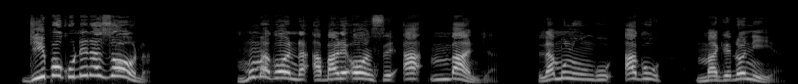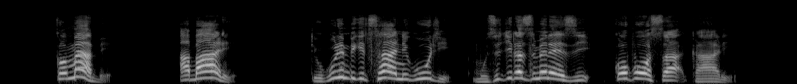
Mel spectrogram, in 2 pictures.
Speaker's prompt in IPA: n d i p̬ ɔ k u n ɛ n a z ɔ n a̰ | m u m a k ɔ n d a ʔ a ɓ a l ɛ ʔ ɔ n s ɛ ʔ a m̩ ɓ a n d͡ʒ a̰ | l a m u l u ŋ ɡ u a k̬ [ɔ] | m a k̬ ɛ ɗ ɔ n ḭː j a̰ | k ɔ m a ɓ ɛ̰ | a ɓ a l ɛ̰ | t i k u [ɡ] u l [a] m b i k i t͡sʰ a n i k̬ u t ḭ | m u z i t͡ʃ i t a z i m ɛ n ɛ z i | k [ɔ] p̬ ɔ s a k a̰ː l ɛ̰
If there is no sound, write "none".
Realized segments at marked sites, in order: u, k, i, ɔ

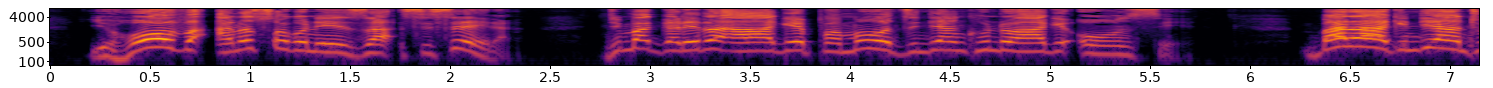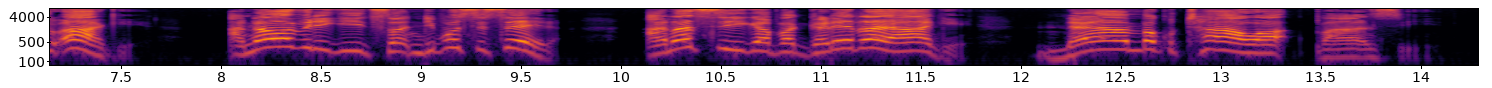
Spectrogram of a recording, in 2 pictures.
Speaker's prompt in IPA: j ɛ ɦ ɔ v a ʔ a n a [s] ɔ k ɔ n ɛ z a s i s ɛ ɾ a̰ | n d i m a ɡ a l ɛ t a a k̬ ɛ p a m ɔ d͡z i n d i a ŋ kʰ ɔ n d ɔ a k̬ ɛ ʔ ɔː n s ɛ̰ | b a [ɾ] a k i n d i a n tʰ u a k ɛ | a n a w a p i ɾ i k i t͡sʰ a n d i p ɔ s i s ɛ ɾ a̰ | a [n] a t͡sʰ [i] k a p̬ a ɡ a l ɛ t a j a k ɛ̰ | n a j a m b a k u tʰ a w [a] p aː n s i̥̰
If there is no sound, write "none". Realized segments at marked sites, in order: s, ɾ, n, i, a

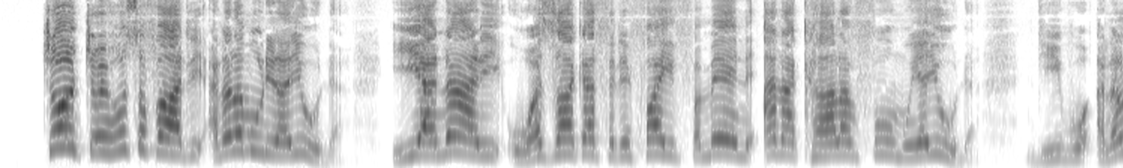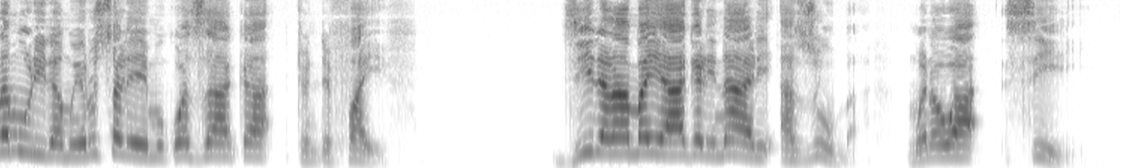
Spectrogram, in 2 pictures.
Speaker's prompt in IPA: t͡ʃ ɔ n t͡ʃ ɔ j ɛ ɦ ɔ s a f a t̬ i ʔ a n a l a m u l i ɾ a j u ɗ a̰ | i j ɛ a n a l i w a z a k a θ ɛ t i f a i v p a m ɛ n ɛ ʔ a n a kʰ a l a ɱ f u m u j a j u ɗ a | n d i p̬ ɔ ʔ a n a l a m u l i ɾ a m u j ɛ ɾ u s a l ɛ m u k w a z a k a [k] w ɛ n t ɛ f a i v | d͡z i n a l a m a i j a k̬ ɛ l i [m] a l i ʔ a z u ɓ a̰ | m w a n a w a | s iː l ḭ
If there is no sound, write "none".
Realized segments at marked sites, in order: t, n

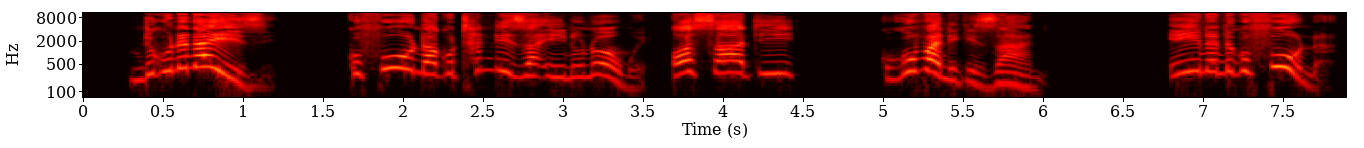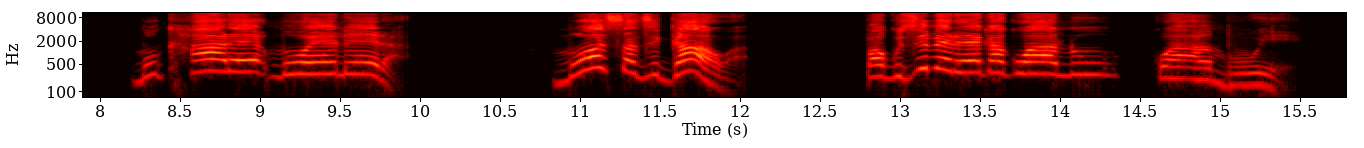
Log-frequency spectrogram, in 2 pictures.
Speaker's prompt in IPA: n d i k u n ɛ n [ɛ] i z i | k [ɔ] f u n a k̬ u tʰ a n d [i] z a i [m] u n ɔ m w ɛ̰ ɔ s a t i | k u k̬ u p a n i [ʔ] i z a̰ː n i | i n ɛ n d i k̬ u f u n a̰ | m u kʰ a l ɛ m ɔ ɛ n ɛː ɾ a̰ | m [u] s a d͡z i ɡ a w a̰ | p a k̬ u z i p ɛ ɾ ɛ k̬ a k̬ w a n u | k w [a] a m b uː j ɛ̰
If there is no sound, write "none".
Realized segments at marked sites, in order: a, u, i, n, k, ɔ, a

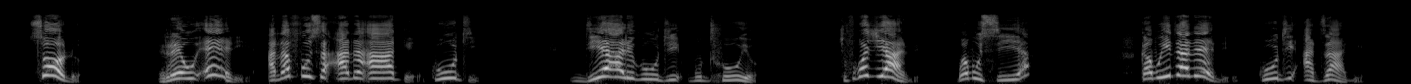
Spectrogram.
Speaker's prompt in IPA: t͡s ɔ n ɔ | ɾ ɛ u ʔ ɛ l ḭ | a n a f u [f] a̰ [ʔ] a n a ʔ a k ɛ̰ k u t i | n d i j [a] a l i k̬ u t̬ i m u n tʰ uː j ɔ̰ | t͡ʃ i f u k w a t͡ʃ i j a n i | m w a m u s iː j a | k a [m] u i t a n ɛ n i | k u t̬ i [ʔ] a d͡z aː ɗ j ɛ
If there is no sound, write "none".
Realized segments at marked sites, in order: s, ʔ, ɛ, m, ʔ

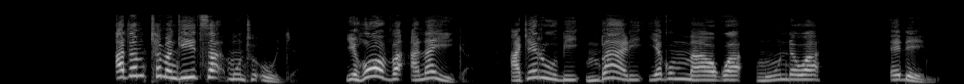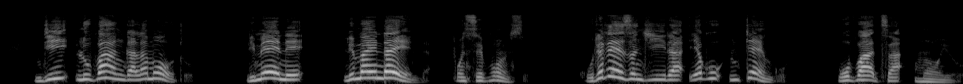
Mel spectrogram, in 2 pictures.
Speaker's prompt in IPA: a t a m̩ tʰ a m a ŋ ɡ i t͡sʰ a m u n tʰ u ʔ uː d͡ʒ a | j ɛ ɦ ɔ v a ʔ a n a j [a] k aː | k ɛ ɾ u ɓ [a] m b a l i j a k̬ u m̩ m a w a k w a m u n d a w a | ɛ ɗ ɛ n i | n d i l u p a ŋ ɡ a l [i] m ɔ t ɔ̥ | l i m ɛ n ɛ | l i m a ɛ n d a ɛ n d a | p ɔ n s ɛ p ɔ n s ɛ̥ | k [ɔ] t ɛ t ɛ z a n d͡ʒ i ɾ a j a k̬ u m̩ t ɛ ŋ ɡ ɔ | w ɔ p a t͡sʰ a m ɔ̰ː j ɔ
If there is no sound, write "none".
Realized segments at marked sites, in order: i, i, a, u

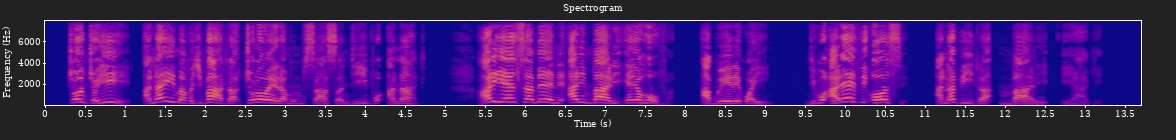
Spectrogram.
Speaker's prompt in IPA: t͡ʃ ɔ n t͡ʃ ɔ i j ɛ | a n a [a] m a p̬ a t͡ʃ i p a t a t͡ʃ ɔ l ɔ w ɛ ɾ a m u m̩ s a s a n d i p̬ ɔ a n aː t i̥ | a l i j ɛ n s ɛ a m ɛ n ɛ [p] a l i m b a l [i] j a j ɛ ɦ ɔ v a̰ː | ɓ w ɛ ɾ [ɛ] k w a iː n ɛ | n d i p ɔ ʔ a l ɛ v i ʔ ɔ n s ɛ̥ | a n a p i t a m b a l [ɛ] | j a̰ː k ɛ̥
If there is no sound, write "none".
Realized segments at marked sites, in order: i, ʔ, i, ɛ, i

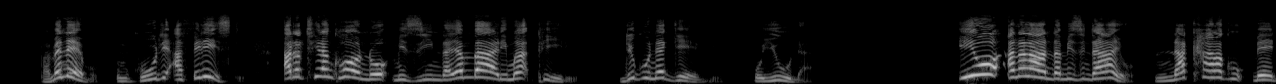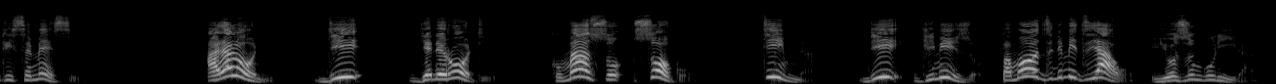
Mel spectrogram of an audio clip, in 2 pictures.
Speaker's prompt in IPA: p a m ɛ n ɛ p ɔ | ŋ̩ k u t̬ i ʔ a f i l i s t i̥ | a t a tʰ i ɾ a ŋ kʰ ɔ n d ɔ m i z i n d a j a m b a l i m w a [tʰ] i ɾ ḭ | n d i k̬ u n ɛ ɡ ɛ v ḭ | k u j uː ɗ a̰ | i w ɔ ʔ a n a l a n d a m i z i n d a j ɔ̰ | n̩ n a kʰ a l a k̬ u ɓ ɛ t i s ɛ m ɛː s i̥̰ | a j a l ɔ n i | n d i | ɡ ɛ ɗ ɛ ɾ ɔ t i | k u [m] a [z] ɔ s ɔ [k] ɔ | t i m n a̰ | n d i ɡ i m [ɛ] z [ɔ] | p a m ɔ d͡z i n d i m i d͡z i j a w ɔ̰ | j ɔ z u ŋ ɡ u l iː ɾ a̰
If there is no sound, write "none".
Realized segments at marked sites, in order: pʰ, m, s, k, i, ɔ

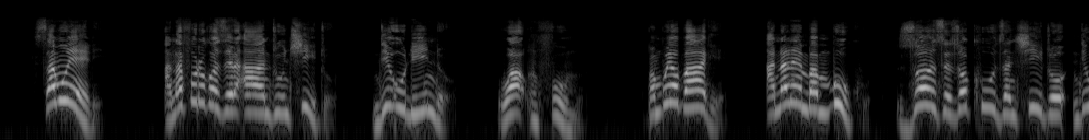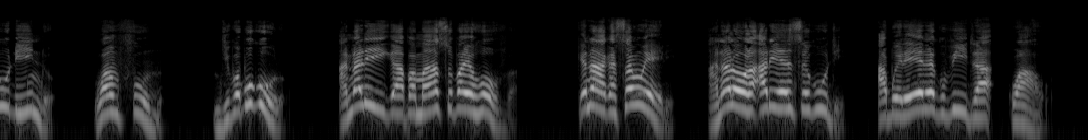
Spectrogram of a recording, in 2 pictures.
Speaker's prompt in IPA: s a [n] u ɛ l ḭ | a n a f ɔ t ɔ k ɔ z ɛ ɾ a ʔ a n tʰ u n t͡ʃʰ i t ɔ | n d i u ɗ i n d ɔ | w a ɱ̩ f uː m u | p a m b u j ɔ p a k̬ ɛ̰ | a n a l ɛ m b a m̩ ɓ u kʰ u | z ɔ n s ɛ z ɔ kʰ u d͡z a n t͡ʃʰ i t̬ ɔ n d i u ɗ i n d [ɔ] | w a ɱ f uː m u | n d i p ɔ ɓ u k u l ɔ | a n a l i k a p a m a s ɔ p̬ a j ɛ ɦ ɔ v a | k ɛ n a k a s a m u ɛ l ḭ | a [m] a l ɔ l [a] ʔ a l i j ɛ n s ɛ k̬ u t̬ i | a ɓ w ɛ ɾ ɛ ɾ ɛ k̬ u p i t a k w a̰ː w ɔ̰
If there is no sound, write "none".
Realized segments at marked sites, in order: m, ɔ, n, a

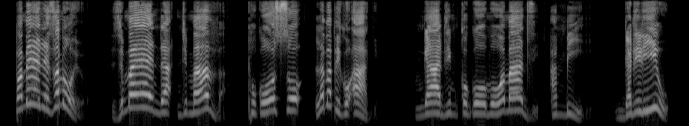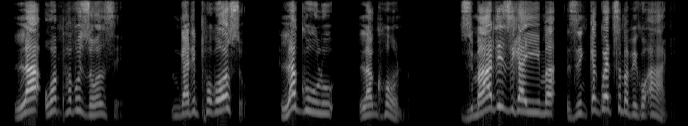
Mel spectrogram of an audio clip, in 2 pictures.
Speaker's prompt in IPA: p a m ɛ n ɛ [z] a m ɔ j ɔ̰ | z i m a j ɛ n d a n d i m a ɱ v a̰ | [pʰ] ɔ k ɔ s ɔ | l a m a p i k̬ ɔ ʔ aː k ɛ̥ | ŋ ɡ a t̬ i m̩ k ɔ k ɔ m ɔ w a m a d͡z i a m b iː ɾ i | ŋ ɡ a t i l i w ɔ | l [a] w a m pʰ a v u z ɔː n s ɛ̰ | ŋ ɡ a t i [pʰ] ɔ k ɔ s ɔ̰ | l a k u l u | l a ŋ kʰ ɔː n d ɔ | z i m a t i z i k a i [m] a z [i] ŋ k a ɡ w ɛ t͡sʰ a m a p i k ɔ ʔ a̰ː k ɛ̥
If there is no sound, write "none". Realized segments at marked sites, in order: z, pʰ, a, pʰ, m, i

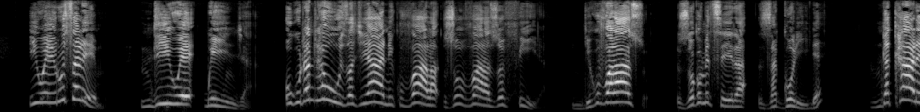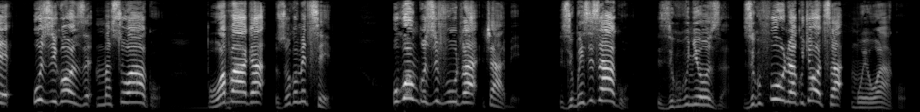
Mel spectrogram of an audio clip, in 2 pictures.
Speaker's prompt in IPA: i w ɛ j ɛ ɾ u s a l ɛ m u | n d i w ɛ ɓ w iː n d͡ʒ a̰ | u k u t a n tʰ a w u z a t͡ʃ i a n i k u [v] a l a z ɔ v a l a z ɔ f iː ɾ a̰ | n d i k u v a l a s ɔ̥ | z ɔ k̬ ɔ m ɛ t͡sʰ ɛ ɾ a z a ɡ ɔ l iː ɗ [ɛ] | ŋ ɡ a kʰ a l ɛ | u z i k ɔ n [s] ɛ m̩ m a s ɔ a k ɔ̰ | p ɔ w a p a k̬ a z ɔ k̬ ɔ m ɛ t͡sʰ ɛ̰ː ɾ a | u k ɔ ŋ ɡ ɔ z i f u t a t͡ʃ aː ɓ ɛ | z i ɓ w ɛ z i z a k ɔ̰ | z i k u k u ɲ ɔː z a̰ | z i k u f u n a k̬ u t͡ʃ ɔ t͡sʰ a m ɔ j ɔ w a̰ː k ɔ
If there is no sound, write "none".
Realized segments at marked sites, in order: v, ɛ, z

